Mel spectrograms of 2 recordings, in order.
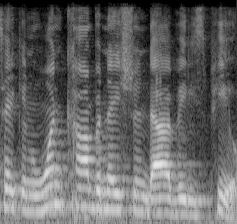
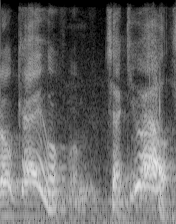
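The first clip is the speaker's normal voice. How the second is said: much higher, teasing falsetto; playful tease. Retold or imitated. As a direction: tease her in a high, breathy voice. Doctor teasing about the guy.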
